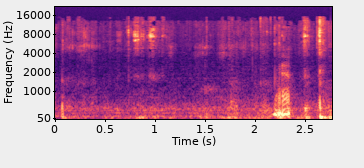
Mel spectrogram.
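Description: Paper from an old book is quietly trimmed for a junk journal: faint scratchy rustling, then a couple of sharper cutting sounds near the end.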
